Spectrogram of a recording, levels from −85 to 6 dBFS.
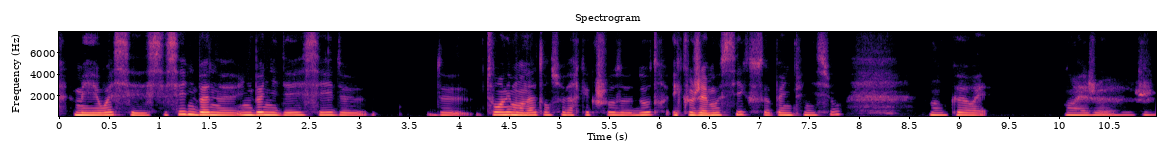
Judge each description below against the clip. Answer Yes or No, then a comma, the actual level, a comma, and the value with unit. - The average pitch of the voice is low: No, high, 220 Hz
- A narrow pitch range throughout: Yes, narrow, 1.6 semitones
